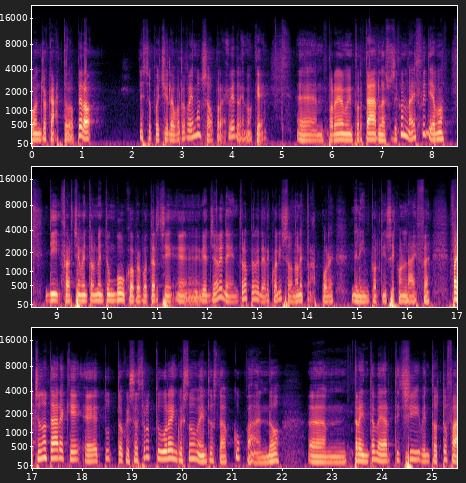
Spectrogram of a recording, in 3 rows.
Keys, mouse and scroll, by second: 0.7-2.9 middle drag, 6.2-8.1 middle drag, 19.6 Tab.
